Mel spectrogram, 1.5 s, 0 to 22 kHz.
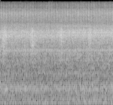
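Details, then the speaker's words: Fiat Fire engine with no air conditioning, at idle before repair: a light hissy chirp pulsing about every 0.4 seconds from a dry timing belt tensioner bearing; the alternator and power steering belt are to be removed to confirm. "queno barulho aqui de rolamento vocês no vídeo vai sair a rumorosidade vinho rack rack rack Zinho"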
